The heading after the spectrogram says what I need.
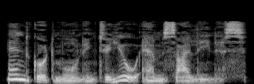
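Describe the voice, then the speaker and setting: A man voicing a calm, polite female android servant who speaks in a patient, precise way. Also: low voice, a little slow, breathy edge, dry recording, lo-fi sound, heavily acted.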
